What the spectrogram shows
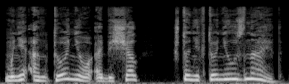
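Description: A man's voice: sits high, expressive, moderate pace, a little mellow, no room sound, voice pushed up. A man voicing a whiny, scheming young woman who fakes tears and pleads, in a dry studio audiobook reading. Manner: whining, pleading.

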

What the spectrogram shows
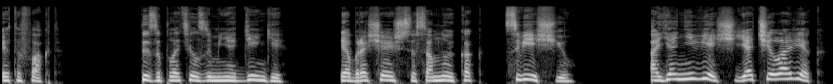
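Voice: mid-range voice, fairly even intonation, moderate pace, a little mellow, no room sound, studio quality, close to an everyday voice. A reader voicing a frightened young wife in an audiobook, pleading and defiant by turns. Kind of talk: audiobook reading.

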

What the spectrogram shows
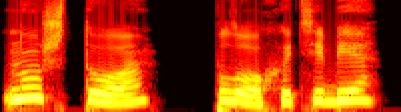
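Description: A woman's voice: a little high, slow, warm tone, no room sound, clean studio sound, pitched above the performer's own voice. Woman voicing a sly old witch. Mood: wry teasing.

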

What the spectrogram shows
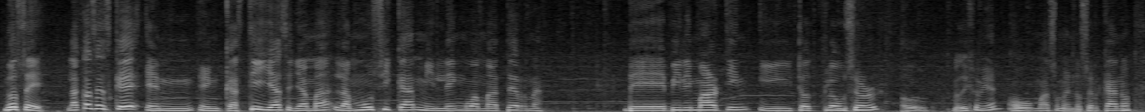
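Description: A Mexican radio host with a somewhat high, unhurried, slightly mellow voice chats casually on his community show. He rambles along with lots of fillers and asides as faint music plays in the studio.

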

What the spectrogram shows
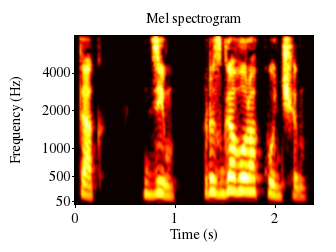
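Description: A woman's voice: mid-range voice, a little slow, darkish tone, breathy edge, no echo, studio quality. A woman reading the part of a firm young woman who speaks curtly, through gritted teeth. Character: firm, cold young woman ending an affair.

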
